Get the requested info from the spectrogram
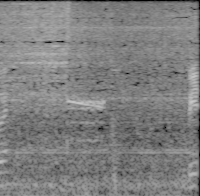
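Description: Split air conditioner outdoor unit, its compressor and fan running with a steady low hum during a refrigerant pump-down.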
